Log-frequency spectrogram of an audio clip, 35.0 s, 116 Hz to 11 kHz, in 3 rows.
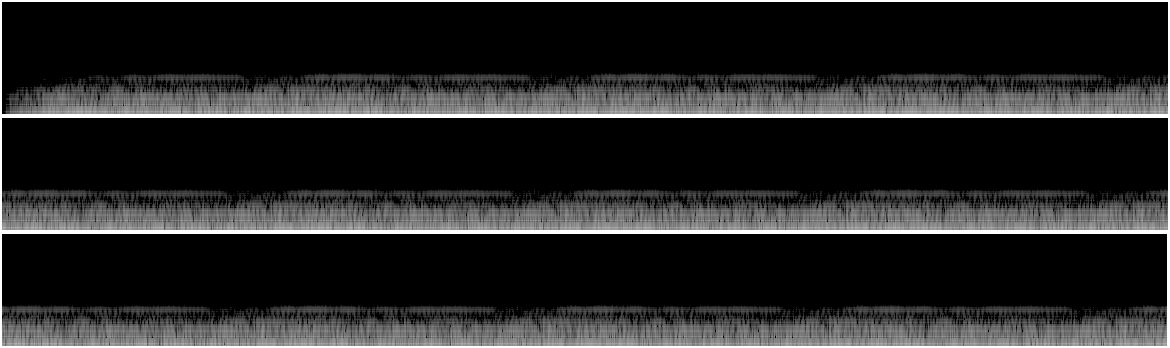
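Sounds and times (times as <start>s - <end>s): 
deep throbbing bass drone inside a spaceship: 0.0s - 34.9s
low rumble inside a spaceship: 0.0s - 34.9s.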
